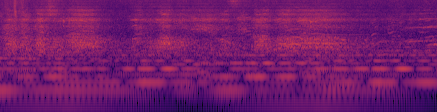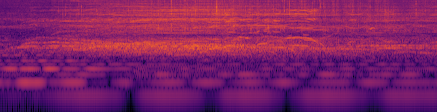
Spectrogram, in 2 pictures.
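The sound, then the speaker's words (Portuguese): A stadium crowd sings together in loud, sustained, shifting notes, with whoops and cheers swelling over the chant through the second half. “Canta, torcida.”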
